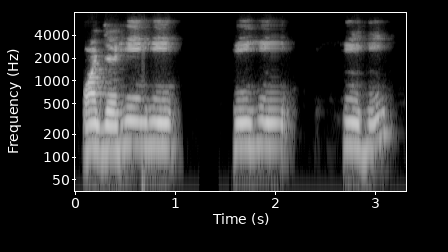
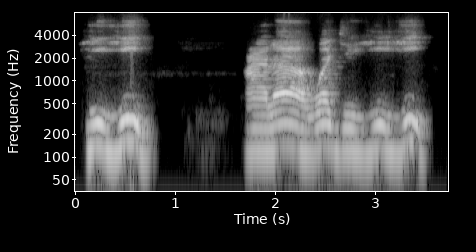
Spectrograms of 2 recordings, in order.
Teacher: masuk hidung karena harokat kasroh pada haknya tidak sempurna, tidak pipih secara sempurna. Harusnya hihi ala wajihihi.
